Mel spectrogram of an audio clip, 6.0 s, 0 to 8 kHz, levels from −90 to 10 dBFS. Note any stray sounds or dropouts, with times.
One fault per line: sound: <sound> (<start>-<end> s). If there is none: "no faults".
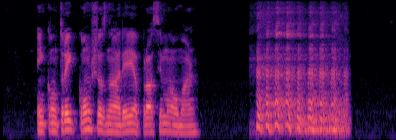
sound: laugh (3.7-5.3 s)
